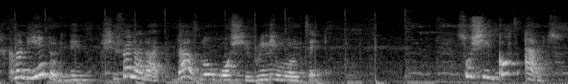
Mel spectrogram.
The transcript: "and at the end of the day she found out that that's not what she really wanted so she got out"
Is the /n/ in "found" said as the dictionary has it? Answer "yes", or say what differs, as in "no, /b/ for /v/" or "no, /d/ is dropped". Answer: no, /l/ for /n/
